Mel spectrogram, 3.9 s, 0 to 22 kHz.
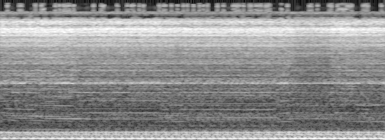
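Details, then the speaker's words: Audi B8 A4 big-turbo build on its first start after the work: a loud, heavy, rough drone with a coarse beat of about three per second. The noise is horrific; the owner believes he knows the cause. "yeah okay so you probably heard that very horrific noise sounded awful to begin with but i'm pretty sure i know what it is"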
